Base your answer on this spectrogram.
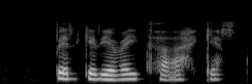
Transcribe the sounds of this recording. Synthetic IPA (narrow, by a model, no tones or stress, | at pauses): pɛrcɛɾjɛɣveːjt̪θaðɛhcɛɾ̥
